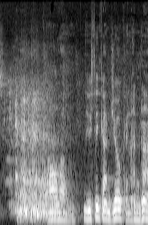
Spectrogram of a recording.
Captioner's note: laughter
